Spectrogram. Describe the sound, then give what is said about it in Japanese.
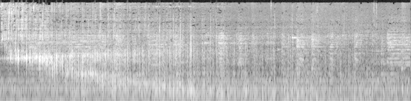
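Soda is poured into a glass to mix with Jägermeister, with a brief rising gurgle at the start, then settling into a steady fizzing and crackling of bubbles that fades gradually. No one speaks. “ソーダを注ぎます。”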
